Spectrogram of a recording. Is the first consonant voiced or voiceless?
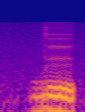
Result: voiced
